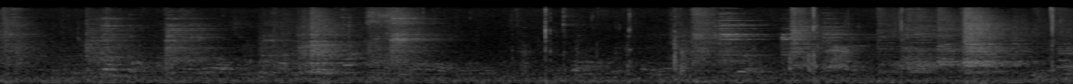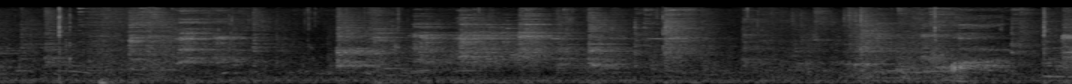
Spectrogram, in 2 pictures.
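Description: A man chews and smacks his lips while eating.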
